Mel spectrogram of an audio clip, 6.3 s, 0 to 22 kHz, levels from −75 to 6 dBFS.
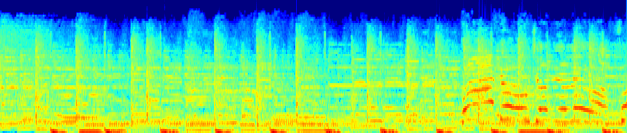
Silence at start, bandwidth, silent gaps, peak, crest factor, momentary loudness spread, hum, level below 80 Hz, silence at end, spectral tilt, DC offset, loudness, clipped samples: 0 s; 15 kHz; none; 0 dBFS; 10 dB; 6 LU; none; -14 dBFS; 0 s; -4.5 dB/octave; under 0.1%; -11 LUFS; 0.2%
